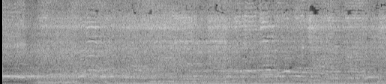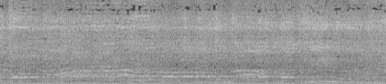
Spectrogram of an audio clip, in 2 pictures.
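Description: Live K-pop concert music: a girl group's amplified singing over a steady bass beat, with the arena crowd cheering underneath.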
